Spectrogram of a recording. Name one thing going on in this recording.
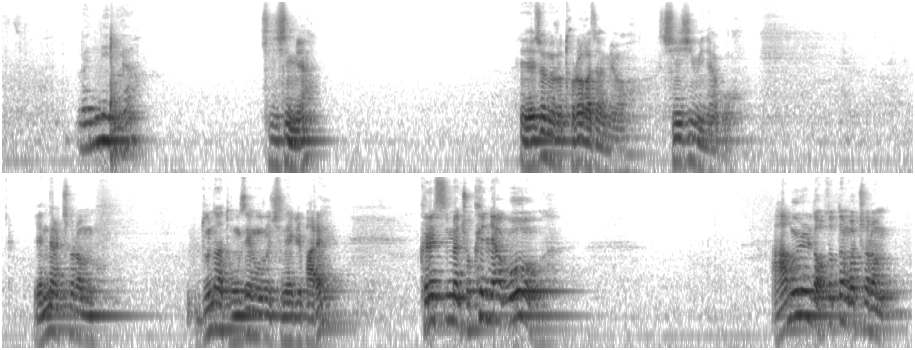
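A young woman speaks quietly and hesitantly nearby.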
